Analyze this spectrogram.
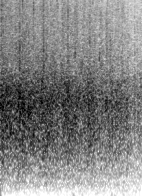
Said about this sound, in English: Harrison Ford has received an honorary Palme d'Or at the Cannes Film Festival, where he was given a career highlights reel and received a thunderous ovation from the crowd.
